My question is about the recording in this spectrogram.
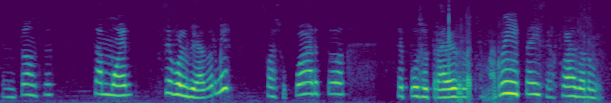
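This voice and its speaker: A woman teaching a children's Bible lesson in a gentle storytelling way. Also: high voice, unhurried, highs cut off.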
